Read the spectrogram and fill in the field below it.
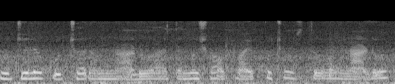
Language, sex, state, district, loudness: Telugu, female, Telangana, Karimnagar, -16 LUFS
